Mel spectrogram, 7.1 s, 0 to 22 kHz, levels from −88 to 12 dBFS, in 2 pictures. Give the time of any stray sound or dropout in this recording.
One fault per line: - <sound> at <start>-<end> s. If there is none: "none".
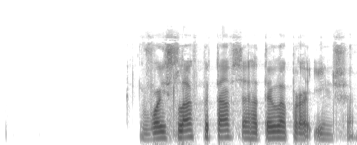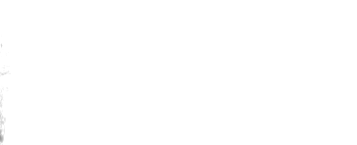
none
